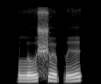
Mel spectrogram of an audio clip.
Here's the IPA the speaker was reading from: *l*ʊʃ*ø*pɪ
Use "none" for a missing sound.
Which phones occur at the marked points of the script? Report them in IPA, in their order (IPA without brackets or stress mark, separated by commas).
l, ø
